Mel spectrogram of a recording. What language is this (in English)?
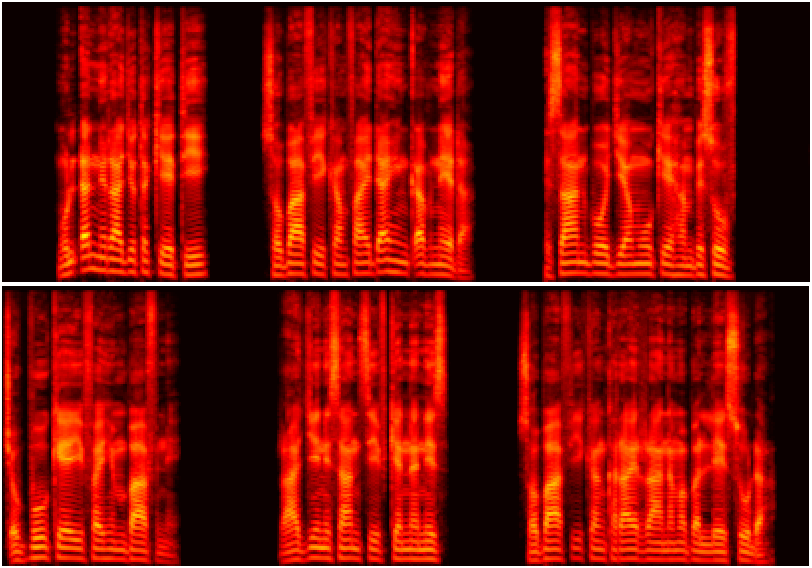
Oromo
